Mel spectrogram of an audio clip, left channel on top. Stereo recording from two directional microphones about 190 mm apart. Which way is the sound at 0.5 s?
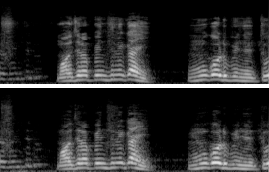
55° left (ahead or behind).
